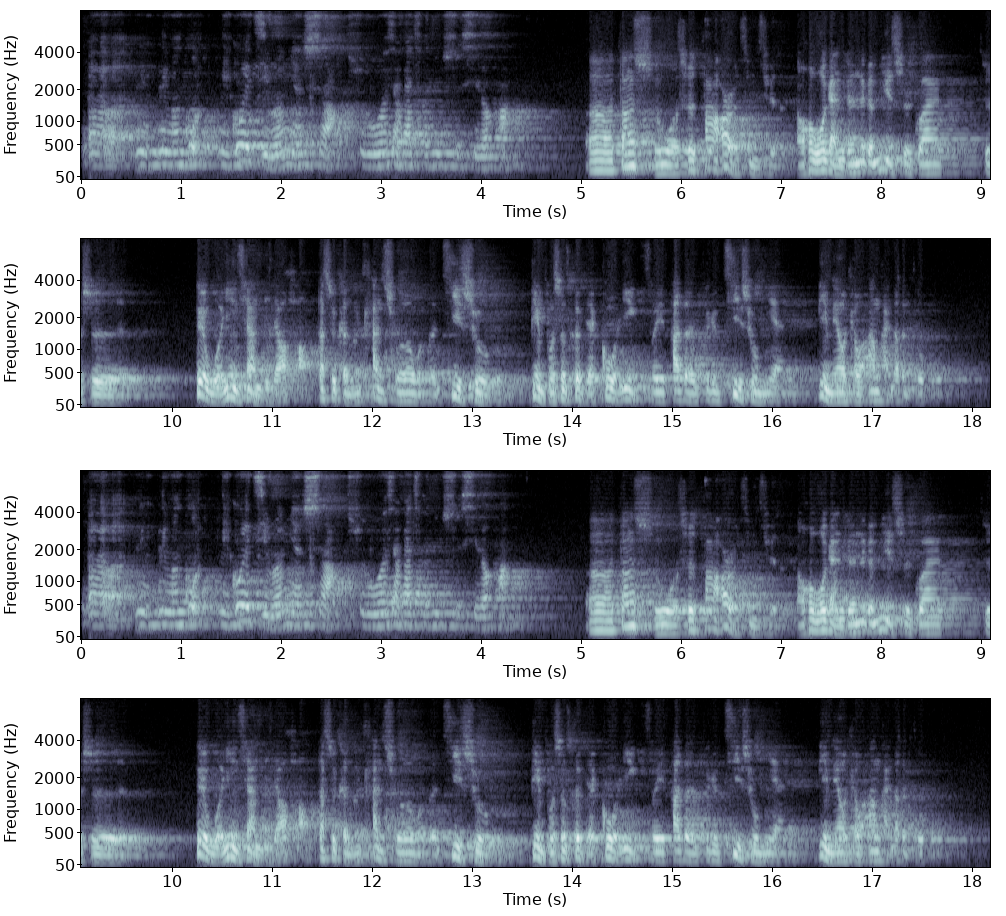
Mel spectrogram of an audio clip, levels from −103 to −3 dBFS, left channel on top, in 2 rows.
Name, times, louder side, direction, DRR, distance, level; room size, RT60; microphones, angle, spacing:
voice 1, 0.1-4.3, right 1 dB, 30° right, 2 dB, 3.3 m, -32 dB
voice 2, 5.0-8.6 9.0-9.6 10.2-13.2 13.6-16.1 16.5-17.5, equal, 45° left, 6 dB, 1.6 m, -25 dB
25.0 x 20.5 x 8.9 m, 1.3 s
head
